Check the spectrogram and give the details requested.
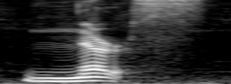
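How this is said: The vowel is followed by a clear R sound. "they would say nurse with that R sound"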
